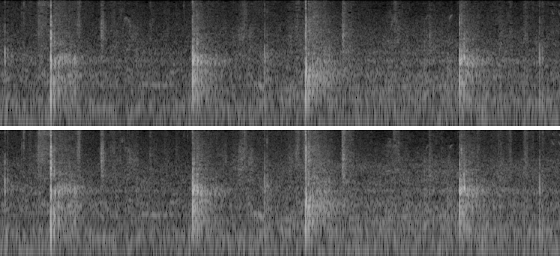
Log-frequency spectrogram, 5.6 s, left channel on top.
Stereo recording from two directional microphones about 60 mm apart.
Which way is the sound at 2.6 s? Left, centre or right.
Right.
